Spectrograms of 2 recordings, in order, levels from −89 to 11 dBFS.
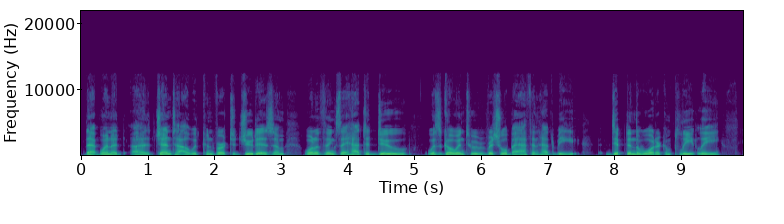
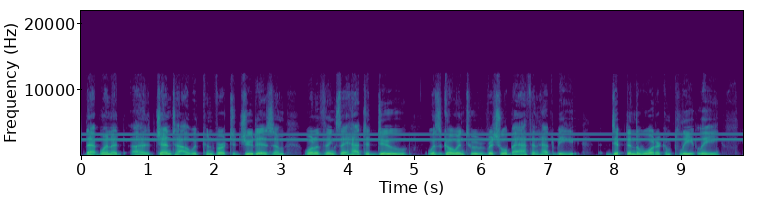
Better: first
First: none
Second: high-pitched whine; noticeable; throughout; 2.5 kHz, 15 dB below the speech

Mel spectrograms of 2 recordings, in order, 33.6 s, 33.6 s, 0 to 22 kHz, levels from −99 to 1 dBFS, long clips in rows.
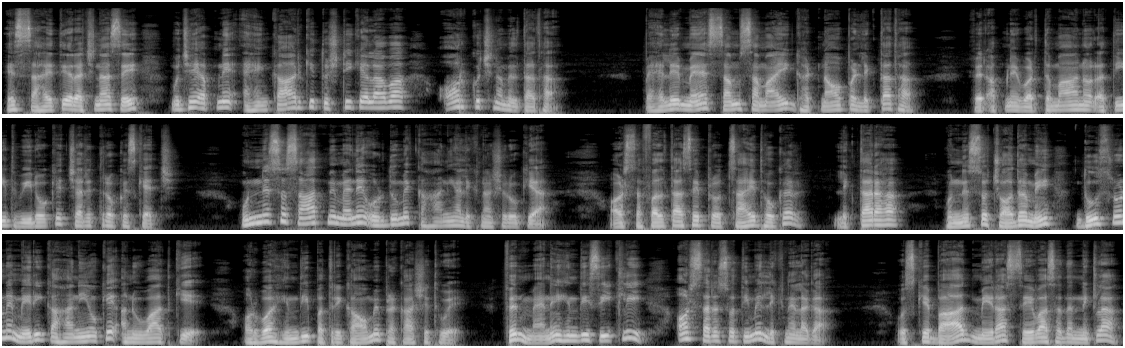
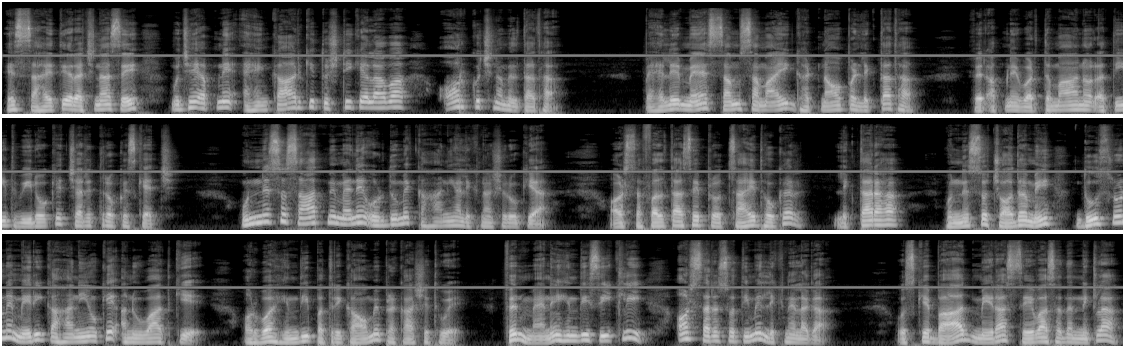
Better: first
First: none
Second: high-pitched whine; noticeable; throughout; 3.5 kHz, 20 dB below the speech

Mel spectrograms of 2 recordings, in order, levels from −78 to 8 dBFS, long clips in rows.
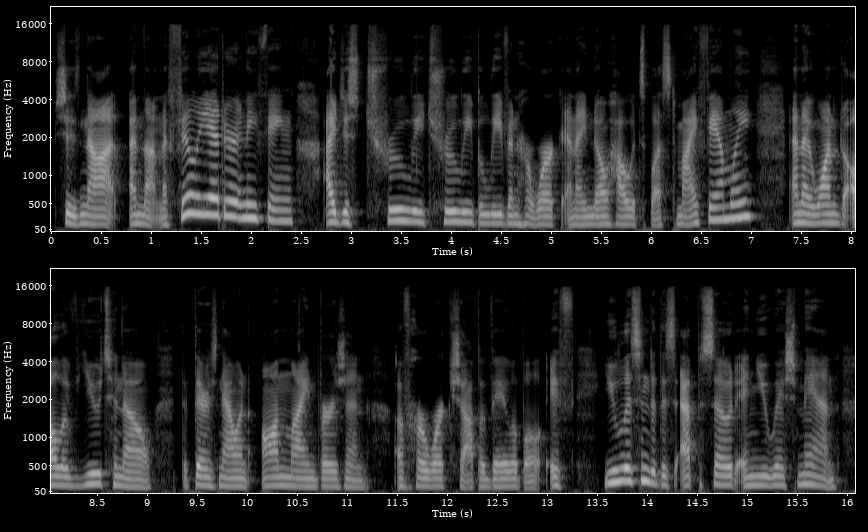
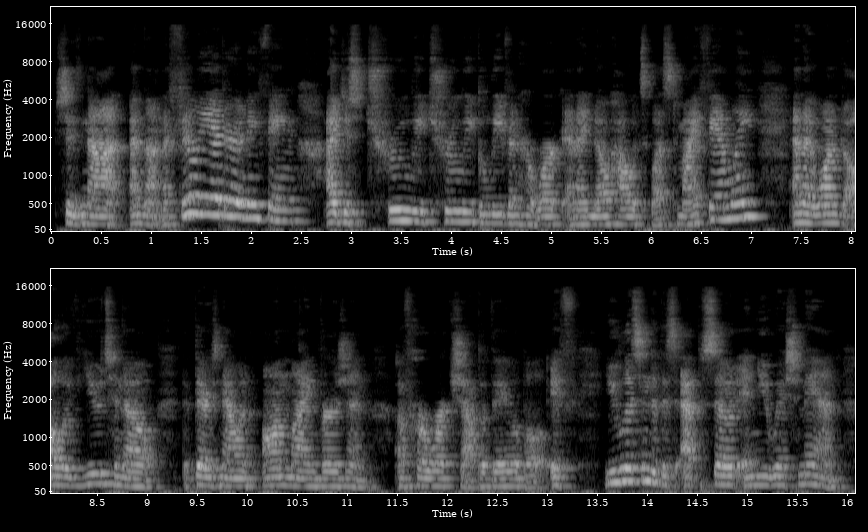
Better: first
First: none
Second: room echo; noticeable; dies away in 0.3 s // off-mic speech; far

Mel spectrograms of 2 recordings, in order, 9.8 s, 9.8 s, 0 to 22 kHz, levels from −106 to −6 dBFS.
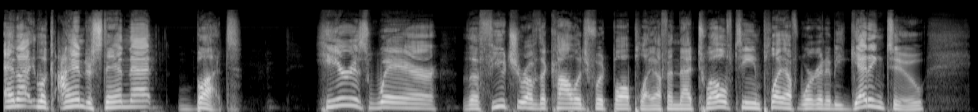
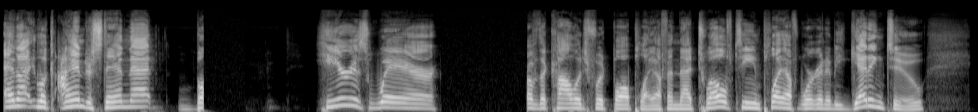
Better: first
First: none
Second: audio cutting out; at 2 s and at 4.5 s for 1 s

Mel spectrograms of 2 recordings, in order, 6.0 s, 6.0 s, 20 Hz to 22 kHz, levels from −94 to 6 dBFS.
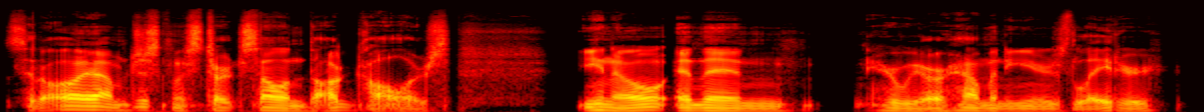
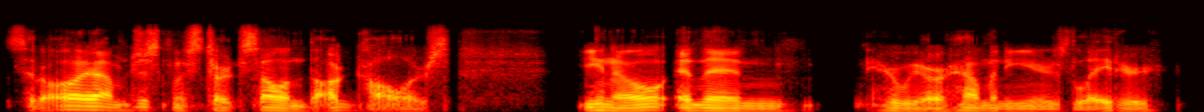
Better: first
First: none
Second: garbled, watery; slightly; nothing above 7.5 kHz

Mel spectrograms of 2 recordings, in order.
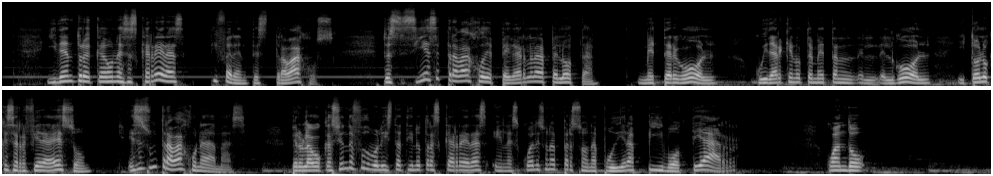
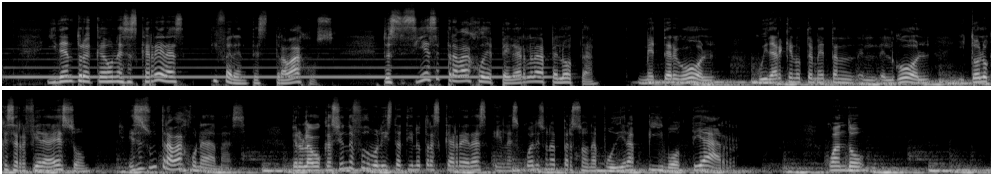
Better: first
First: background music; faint; throughout; 25 dB below the speech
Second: background music; loud; throughout; 5 dB below the speech

